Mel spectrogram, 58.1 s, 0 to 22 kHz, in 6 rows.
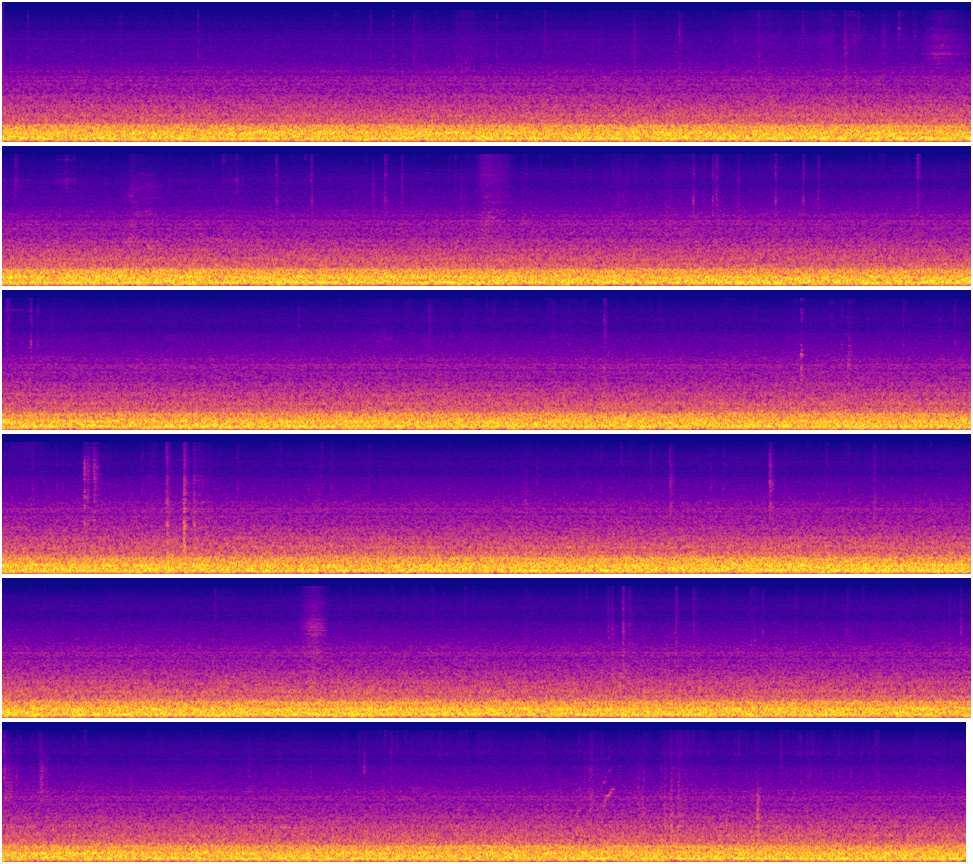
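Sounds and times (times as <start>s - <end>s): airliner cabin roar: 0.0s - 58.0s.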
